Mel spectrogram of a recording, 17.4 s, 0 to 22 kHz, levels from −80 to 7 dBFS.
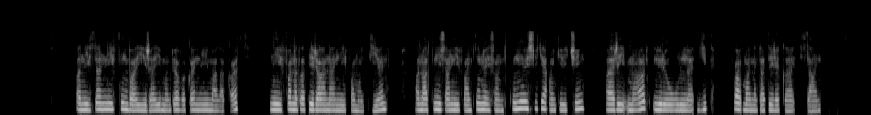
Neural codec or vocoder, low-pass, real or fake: codec, 16 kHz, 4.8 kbps, FACodec; 7.2 kHz; fake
